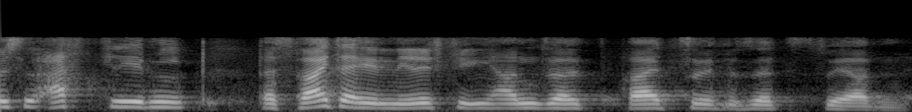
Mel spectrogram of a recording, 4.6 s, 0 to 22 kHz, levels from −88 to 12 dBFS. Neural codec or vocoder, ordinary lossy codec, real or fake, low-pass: codec, 16 kHz, 1 kbps, FunCodec, trained on LibriTTS, 50 frames a second; none; fake; 5.4 kHz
